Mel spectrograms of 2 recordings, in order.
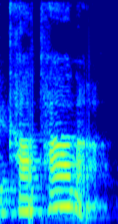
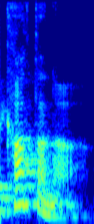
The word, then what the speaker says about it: katana: Japan some people say Katana some people say Katana so some people the emphasis is on different syllable depending on where you are in Japan uh favorite sword always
